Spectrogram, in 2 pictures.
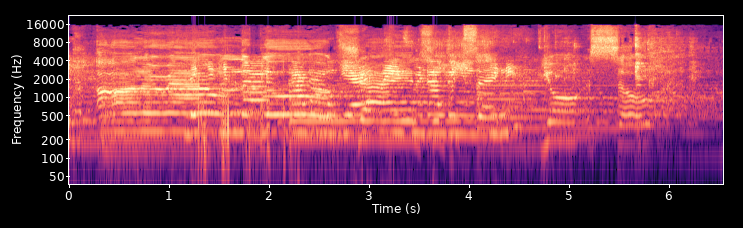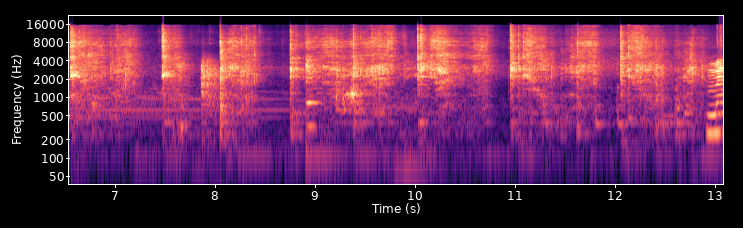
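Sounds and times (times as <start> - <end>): metal spoon scraping a pot: 3.5 - 13.0.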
